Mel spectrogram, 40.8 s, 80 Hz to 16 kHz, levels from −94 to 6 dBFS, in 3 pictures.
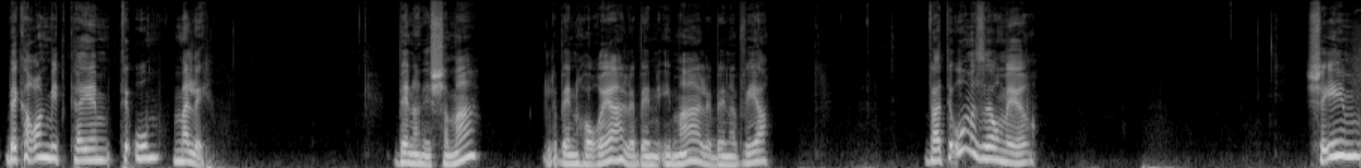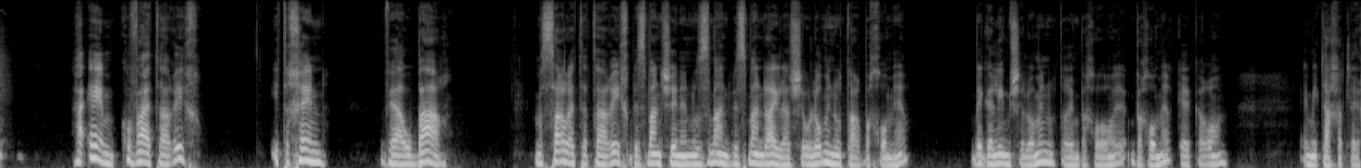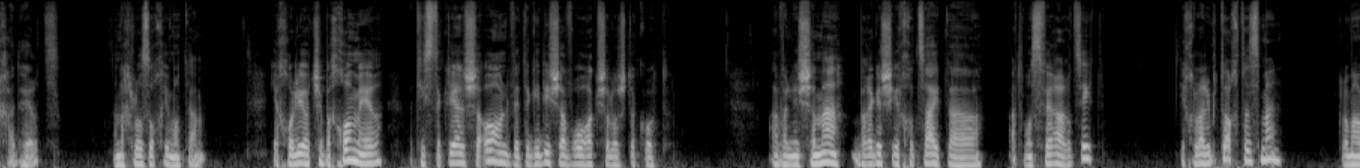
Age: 60-79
